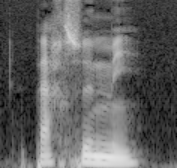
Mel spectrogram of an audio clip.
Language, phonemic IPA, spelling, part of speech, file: French, /paʁ.sə.me/, parsemer, verb, Fr-parsemer.ogg
- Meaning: 1. to sprinkle, scatter, strew (de with) 2. to be scattered or strewn over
